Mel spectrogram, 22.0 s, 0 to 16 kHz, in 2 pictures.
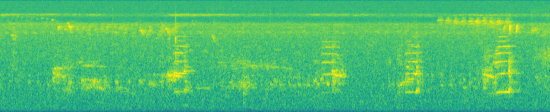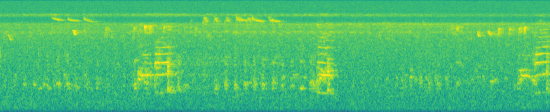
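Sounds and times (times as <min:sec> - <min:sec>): faint chicken calls: 0:00.9 - 0:07.1, 0:07.8 - 0:17.8, 0:18.8 - 0:22.0.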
